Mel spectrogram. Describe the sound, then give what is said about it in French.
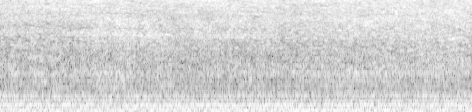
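A gas flamethrower roars in one loud, continuous blast from a nearly empty gas canister. The rushing noise holds steady for the whole burst without a break. “un coup de lance-flamme”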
